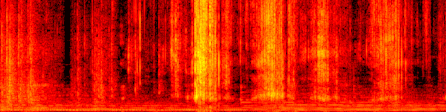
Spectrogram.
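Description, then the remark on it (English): Crunchy chewing, loud and crackly, with several sharp crunch bursts over about four seconds against a steady low hum. No one speaks. “Can you chew louder?”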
